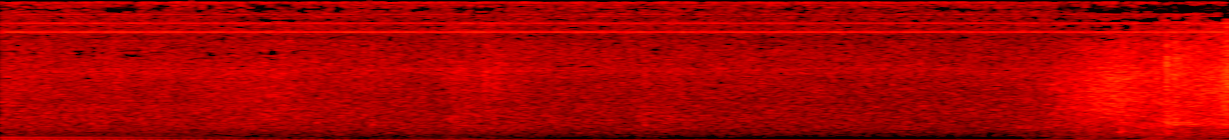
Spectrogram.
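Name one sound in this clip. A classical guitar's last chord rings out and slowly fades.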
